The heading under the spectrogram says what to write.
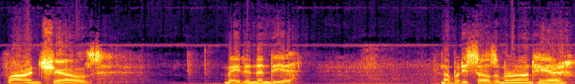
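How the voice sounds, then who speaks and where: An actor playing a blunt, streetwise police lieutenant in 1970s radio drama, skeptical but sympathetic, with clipped, emphatic phrases. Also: male voice, fairly low pitch, slow, a little hiss or hum. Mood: intrigued. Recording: dull 1970s radio broadcast recording.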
